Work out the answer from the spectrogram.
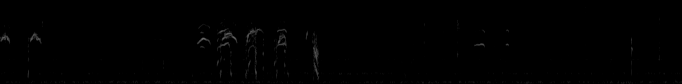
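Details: Osprey calling at its nest near Charlo, Montana, on a June 2018 midday nest-cam recording: a couple of shrill chirps, then a quick burst of five piercing whistled notes, followed by faint distant peeps.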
